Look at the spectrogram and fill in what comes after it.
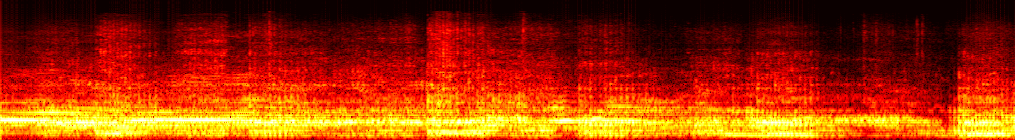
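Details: Lion fight as a female bites and attacks a male: loud, sustained, grating snarls and roars that surge and waver, dip briefly near the end, then flare up again.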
